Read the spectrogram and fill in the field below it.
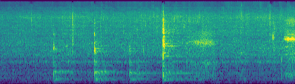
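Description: Vegetables and meat for a pork and black bean stew sizzle in a single pot over a high flame, with soft frying hiss broken by a few stirring scrapes and clinks.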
